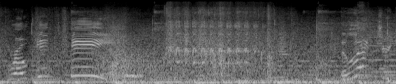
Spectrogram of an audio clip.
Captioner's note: dolphin clicking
